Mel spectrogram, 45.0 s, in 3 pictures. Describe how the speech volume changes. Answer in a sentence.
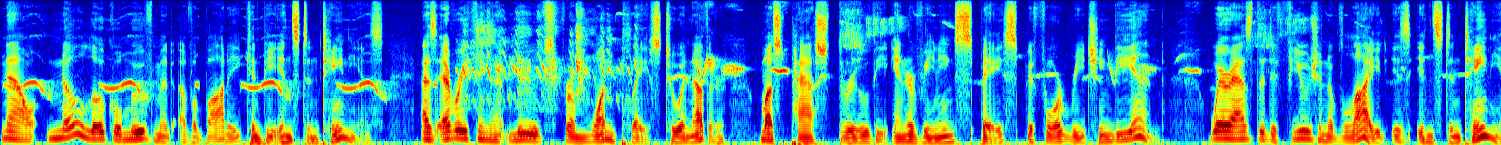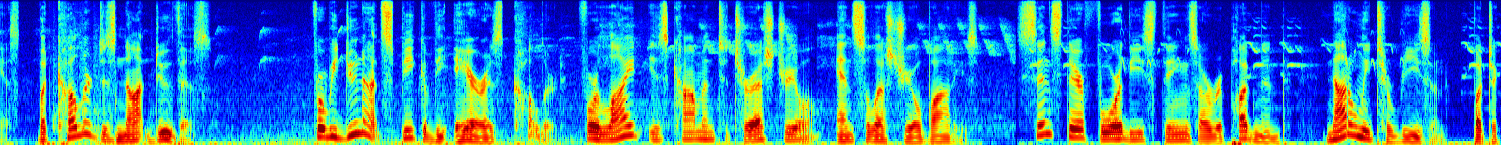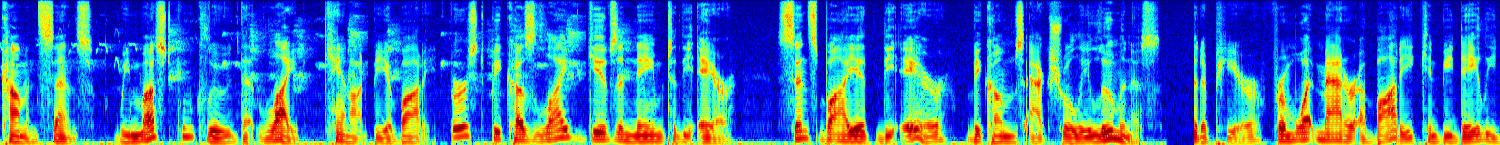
The loudness of the speech stays about the same.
